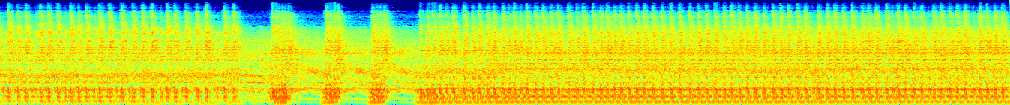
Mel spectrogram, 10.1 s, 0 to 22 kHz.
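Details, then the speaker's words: 2002 Yamaha YZ125 two-stroke that sat a long time, running with choke on: crisp idle, three clean quick blips and back to steady idle, no knock or rattle; crank sounds good. "Yep. She runs good. Let's go. Well, there you go, guys. Running really good too. And I knew it would. Crank sounds good. There's no knocking or clattering,"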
